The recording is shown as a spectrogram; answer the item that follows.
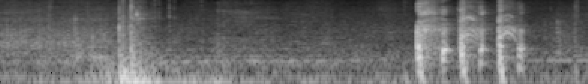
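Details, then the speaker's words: A sick adult gives a quick run of three or four short, harsh coughs against quiet indoor noise. "me coughing some sick as well"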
